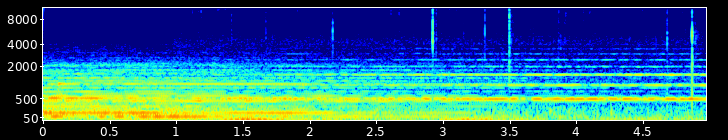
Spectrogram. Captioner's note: fire crackling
